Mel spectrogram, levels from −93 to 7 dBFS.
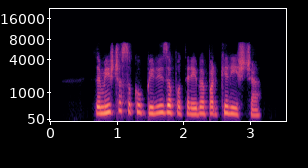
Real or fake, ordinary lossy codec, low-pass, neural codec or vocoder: fake; none; 7.2 kHz; codec, 16 kHz, 0.5 kbps, X-Codec, HuBERT features, trained on LibriSpeech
